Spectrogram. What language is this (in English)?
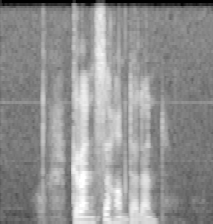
Norwegian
